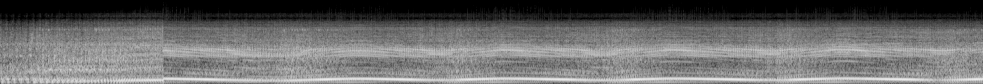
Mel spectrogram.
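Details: 1960 John Deere 440 backhoe, supercharged 2-53 Detroit two-stroke diesel revived after years locked: strong steady drone, pitch swinging gently every couple seconds, even firing, no knocks; good oil pressure, normal running.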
